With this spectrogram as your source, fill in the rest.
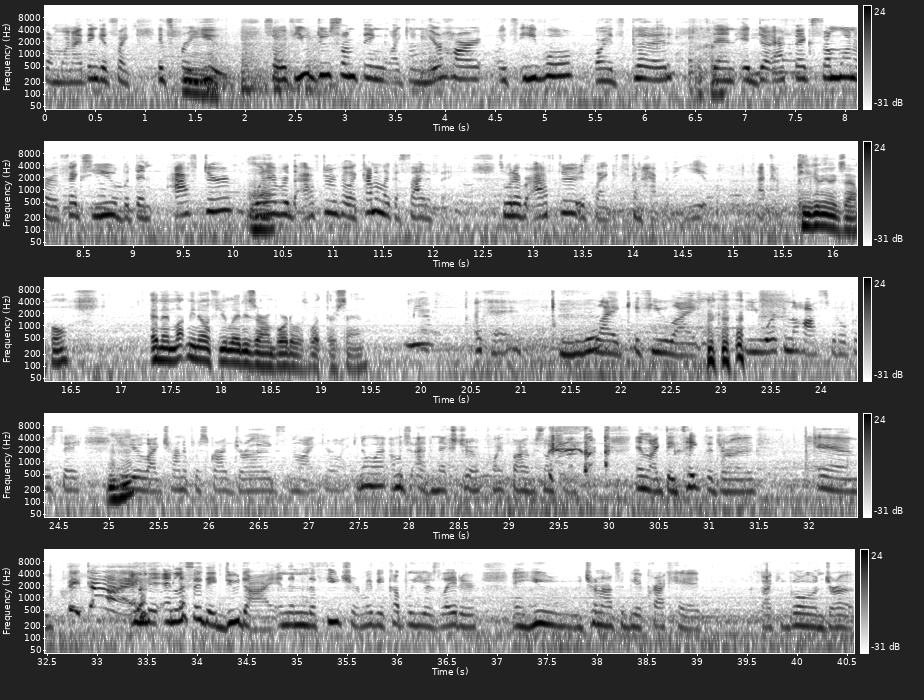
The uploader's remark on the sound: Location: San Antonio, Texas. The video of this encounter was not uploaded. Recorded w/Go-Pro. Edited w/PowerDirector.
